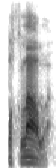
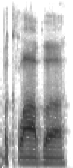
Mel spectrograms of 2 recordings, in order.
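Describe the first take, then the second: First: The middle consonant is a w sound. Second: The middle consonant is a v sound. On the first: The speaker calls it right. "That's how you properly announce that" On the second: The speaker calls it wrong. "not baklava"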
